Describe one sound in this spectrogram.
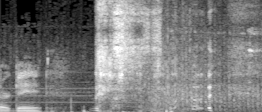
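A helicopter's rotor whirs loudly overhead.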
